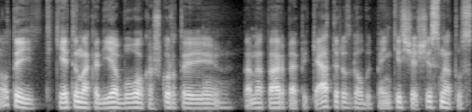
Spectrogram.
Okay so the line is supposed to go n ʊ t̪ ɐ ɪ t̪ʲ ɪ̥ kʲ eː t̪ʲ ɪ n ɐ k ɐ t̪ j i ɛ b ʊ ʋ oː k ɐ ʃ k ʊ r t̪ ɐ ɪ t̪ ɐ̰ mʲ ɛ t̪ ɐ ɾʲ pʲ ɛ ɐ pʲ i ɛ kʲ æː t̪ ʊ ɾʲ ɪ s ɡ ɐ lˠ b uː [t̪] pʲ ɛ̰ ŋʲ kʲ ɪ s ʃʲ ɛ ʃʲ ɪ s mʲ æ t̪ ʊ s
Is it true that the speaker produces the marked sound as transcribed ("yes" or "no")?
yes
